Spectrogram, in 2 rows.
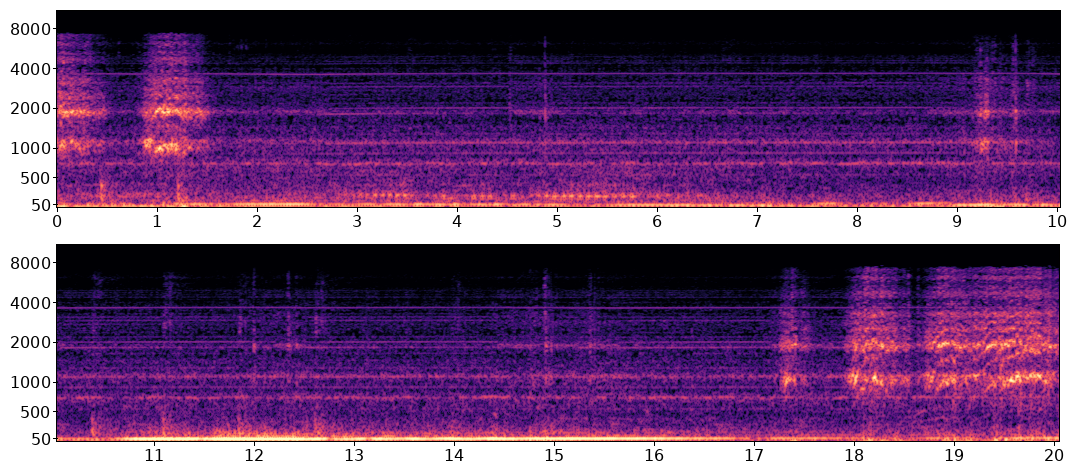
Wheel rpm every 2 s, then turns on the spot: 20, 0, 0, 0, 10, 0, 0, 0, 10, 70.
8-10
